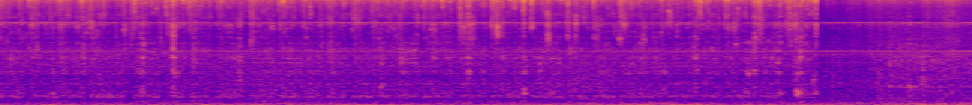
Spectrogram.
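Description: Water runs and splashes faintly while a face cleanser is rinsed off, a low, steady trickle with soft drips that continues for several seconds.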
